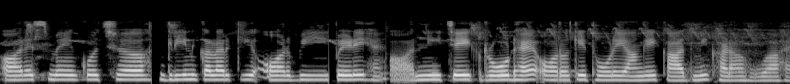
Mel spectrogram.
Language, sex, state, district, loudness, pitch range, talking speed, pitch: Hindi, female, Bihar, Saran, -15 LUFS, 205-220 Hz, 175 wpm, 215 Hz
